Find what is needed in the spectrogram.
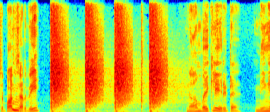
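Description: Four sharp cracks with short hissing tails, about half a second apart, like whip cracks, between snatches of men's speech.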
